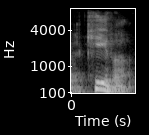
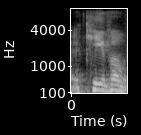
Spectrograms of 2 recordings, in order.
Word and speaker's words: Akiva: go back to rabbi akiva very big name obviously i'm sure most people watching are familiar with rabbi akiva once again spelled with a b a at the end but pronounced with a v and the goal of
